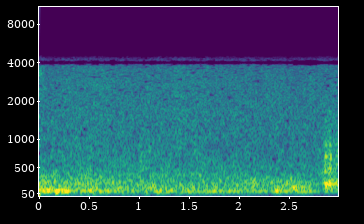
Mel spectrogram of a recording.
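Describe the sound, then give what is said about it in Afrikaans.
A steady, dense hiss of heavy rain with a low rumbling undertone, continuous throughout and swelling slightly at the very end, like a stormy downpour with no voices. “The storm will keep him in his camp.”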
